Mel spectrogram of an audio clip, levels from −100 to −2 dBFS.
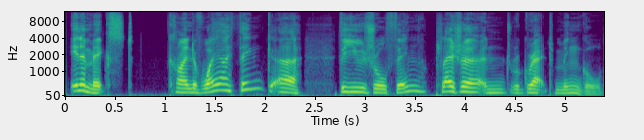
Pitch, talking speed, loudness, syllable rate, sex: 165 Hz, 165 wpm, -20 LUFS, 4.6 syllables/s, male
